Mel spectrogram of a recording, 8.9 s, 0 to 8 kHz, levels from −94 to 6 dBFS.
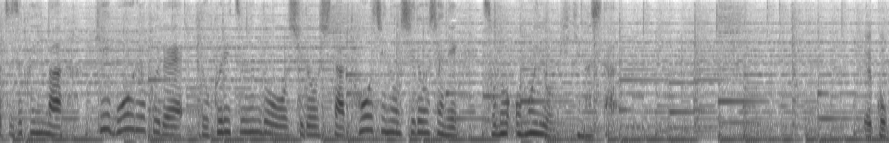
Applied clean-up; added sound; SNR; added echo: none; none; none; none.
